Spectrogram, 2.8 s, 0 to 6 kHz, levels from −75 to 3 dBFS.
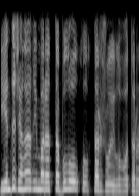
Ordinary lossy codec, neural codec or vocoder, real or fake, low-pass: none; none; real; 5.4 kHz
